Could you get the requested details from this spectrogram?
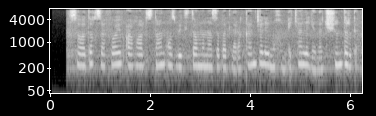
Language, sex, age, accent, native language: Uzbek, female, under 19, Toshkent shahri, Uzbek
